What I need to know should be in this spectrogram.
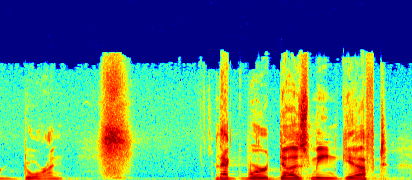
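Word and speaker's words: δῶρον: That word gift there is in Greek is D-O-R-O-N. I believe it's pronounced Doron or Doran.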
